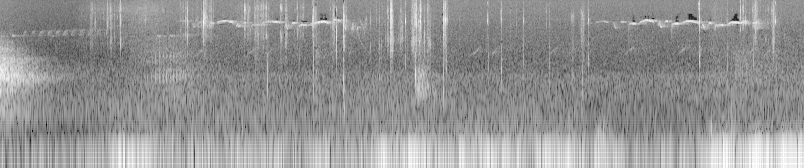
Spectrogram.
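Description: Winter forest ambience: a very high, thin, warbling bird song heard twice, over scattered small clicks and crackles.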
